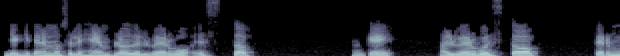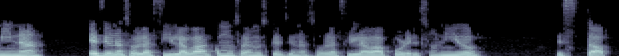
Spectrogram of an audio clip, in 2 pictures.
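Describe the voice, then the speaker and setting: A woman's voice: mid-range voice, fairly even intonation, measured pace, no room sound. A woman teacher explaining grammar rules step by step, patiently checking in with her students. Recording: dull lo-fi dry recording.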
